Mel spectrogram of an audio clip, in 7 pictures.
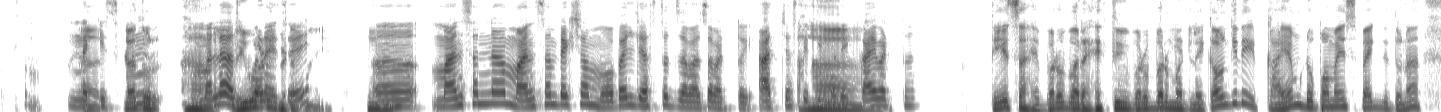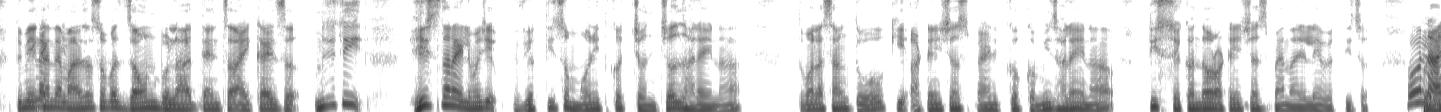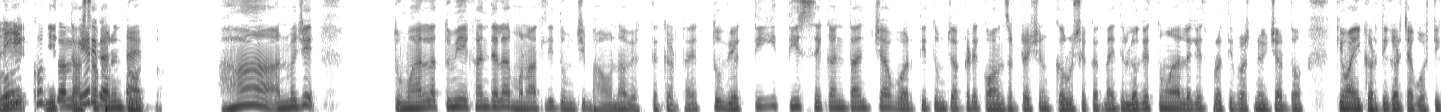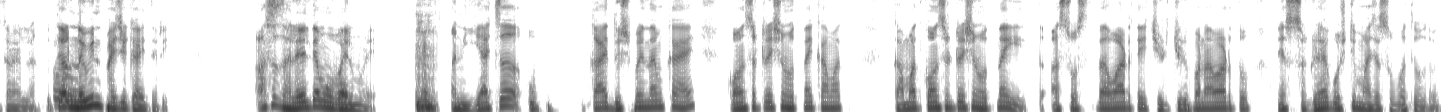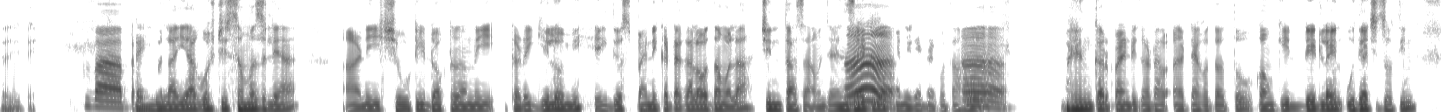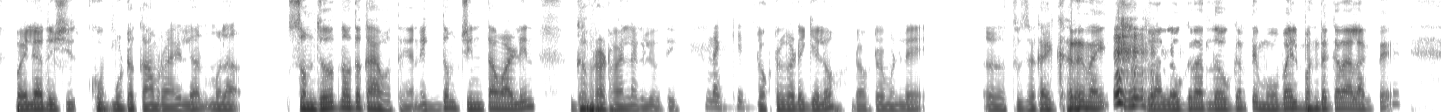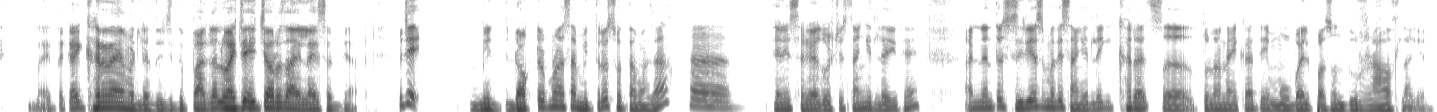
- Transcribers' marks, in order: in Hindi: "और"; in English: "रिवॉर्ड"; drawn out: "हां"; laughing while speaking: "बरोबर आहे"; in English: "डोपामाइन स्पाइक"; in English: "अटेन्शन स्पॅन"; in English: "अटेन्शन स्पॅन"; tapping; in English: "कॉन्सन्ट्रेशन"; throat clearing; in English: "कॉन्सन्ट्रेशन"; in English: "कॉन्सन्ट्रेशन"; drawn out: "बाप"; in English: "पॅनिक अटॅक"; in English: "अँनक्झाइटीचा पॅनिक अटॅक"; drawn out: "हां"; afraid: "भयंकर"; in English: "पॅनडिक अटॅा अटॅक"; in English: "डेडलाईन"; afraid: "अन् घबराट व्हायला लागली होती"; laughing while speaking: "खरं नाही, तुला लवकरात लवकर ते मोबाईल बंद लागते"; laugh; laughing while speaking: "पागल व्हायच्या ह्याच्यावरच आलेला सध्या"; in Hindi: "पागल"
- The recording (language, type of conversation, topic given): Marathi, podcast, झोपेच्या चांगल्या सवयी तुम्ही कशा रुजवल्या?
